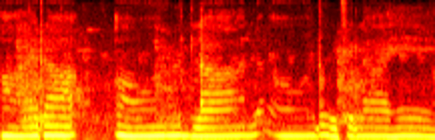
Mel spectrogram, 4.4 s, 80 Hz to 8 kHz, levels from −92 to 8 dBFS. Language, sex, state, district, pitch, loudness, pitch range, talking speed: Hindi, female, Bihar, Katihar, 185 Hz, -13 LUFS, 180-190 Hz, 80 wpm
